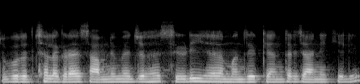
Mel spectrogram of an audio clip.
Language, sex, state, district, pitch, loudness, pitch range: Hindi, male, Delhi, New Delhi, 125 Hz, -17 LUFS, 120-130 Hz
